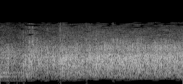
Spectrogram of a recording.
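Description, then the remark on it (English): An audience claps for the Lord together in a steady, dense burst of applause that holds at an even, fairly loud level throughout, with no voices standing out. “Clap for the Lord.”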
